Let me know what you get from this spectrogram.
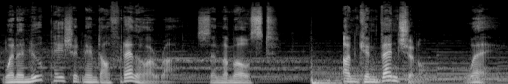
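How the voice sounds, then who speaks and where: Guy doing a dramatic podcast story intro, low voice, big swoops, suspenseful pauses. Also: huge pitch swings. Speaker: podcast host. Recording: voice over prominent music.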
